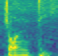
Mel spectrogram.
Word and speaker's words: Cerenti: Tulisannya sahabat-sahabatku di seluruh dunia yang streaming, cari di Google Cerenti. Cara membacanya Conti.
